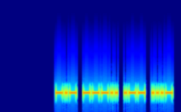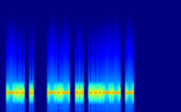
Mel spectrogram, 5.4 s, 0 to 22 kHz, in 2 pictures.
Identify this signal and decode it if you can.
Morse code, heard as a keyed tone, about 36 wpm, 700 Hz. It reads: K8WV DE KI3T
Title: USA Callsign DE Callsign - 4 Characters - 35wpm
